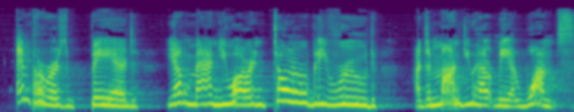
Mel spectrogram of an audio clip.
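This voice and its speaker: A woman talks with a high pitch. Her voice has a growling quality. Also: moderate pace, ordinary pitch variation. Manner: snarling, demanding, indignant.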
